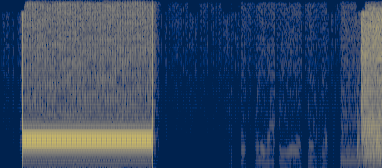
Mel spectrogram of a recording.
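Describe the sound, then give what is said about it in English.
A loud, steady telephone tone hums for about two seconds as a number is dialed and cuts off abruptly, followed by near silence with faint murmuring and then a burst of hissy noise. “Or no, I dialed the wrong number. Oh, darn it. There we go. All right. Try this one.”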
